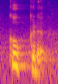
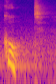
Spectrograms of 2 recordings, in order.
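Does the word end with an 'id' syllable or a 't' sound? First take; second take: id syllable; t sound. First: The ending is said as an extra 'id' syllable. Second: The ending is said as a short 't' sound. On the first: The speaker calls it wrong. "They say they use the word id" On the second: The speaker calls it right. "Just change that ed sound as t sound"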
